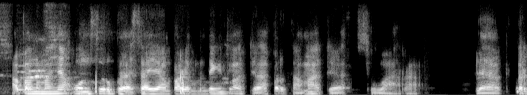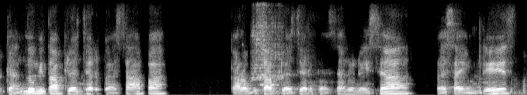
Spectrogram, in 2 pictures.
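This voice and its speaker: A man's voice: mid-range voice, a little hiss or hum. Javanese man teaching, lo-fi sound. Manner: asks students questions, explains step by step. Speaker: Islamic grammar teacher. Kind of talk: interactive classroom lesson.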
